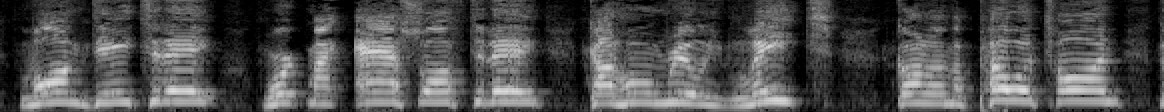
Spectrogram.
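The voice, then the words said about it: Slightly raspy voice. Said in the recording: “my voice a little raspy.”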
